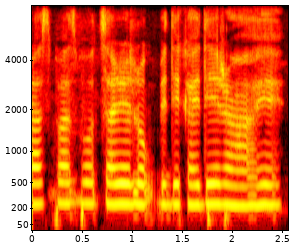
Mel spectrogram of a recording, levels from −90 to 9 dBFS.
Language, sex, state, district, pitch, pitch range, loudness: Hindi, female, Arunachal Pradesh, Papum Pare, 240 Hz, 235-245 Hz, -14 LUFS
